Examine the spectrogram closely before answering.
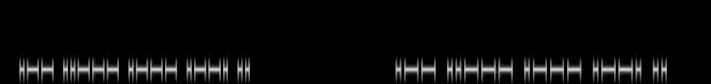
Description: Morse code, heard as a keyed tone, about 34 wpm, 700 Hz. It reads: W2JPI W2JPI
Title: Speed Racing - USA 1x3 Call Signs 28wpm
